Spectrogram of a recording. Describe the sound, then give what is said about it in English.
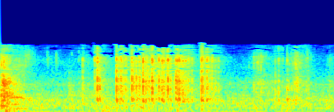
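Dice rolled across a table during a tabletop role-playing game: many small, rapid clicks and rattles in a busy clatter that swells and then thins out. “I could roll them, they'd all be like sixes. And they are. Look at that. Yeah, you know DM dice.”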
